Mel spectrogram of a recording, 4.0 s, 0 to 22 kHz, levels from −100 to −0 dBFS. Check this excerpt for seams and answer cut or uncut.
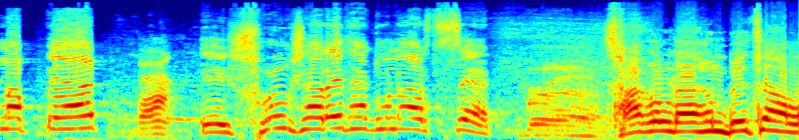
cut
